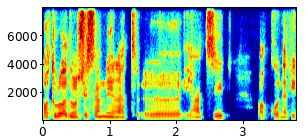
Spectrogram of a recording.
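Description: With an ordinary speaking voice, a man talks at a moderate pace. His pitch is medium. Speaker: handball pundit. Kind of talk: casual chat.

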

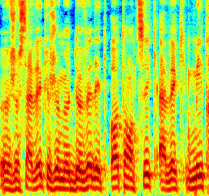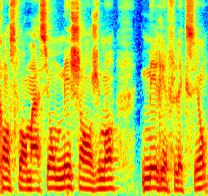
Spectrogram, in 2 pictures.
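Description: A man with a Quebec accent speaks at a moderate pace in a monotone, flat intonation against a quiet background. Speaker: hip-hop artist and painter. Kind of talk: casual interview. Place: home room. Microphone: lapel.

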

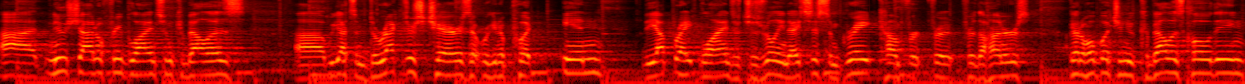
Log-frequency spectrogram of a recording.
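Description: Clear music plays behind a man whose high voice moves at a moderate pace with fairly even intonation. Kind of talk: interview answer. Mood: cheerful, joking. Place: garage.

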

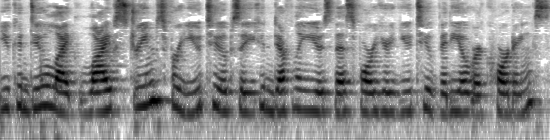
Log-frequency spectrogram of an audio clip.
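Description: A woman's fairly even intonation at a fairly quick pace with hardly any pauses. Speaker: product reviewer. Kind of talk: product review talk. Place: home room.

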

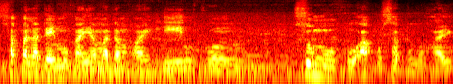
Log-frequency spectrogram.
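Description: A man talks at a moderate pace. Music plays in the background, and the room echo is audible. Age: 60s. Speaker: hairdresser. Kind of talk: casual chat.

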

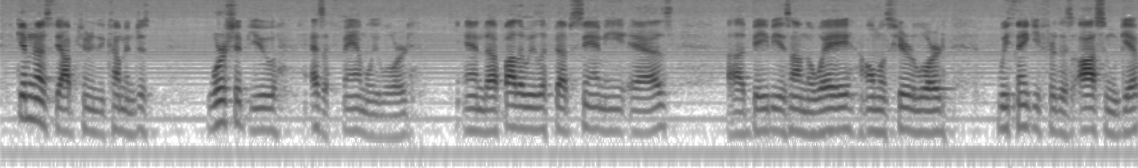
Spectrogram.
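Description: Against light background noise, a man talks at a fairly quick pace with fairly even intonation. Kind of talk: announcements and prayer. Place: church.

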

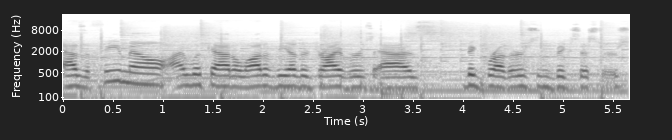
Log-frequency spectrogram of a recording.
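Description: A woman speaks at a fairly slow pace. The sound is dry with no echo, and clear music plays in the background. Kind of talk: interview answer. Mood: reflective, warm. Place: street.

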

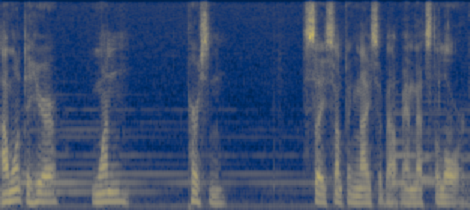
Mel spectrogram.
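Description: A man talks with lively intonation. Music plays clearly in the background. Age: middle-aged. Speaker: evangelist. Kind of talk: interview answer. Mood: reflective, earnest. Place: home room.

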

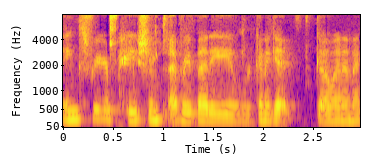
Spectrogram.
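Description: A woman's dark, mellow, somewhat breathy voice, fairly quick and monotone, over light background noise. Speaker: community manager. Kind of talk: event moderation. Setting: video call. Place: home room. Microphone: earbuds.

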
